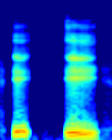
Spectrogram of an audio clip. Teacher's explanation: आप बोलकर महसूस कर सकते हैं, ई जीभ का अगला हिस्सा, मतलब नोक के पास वाला हिस्सा ज्यादा सक्रिय है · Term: अग्र स्वर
